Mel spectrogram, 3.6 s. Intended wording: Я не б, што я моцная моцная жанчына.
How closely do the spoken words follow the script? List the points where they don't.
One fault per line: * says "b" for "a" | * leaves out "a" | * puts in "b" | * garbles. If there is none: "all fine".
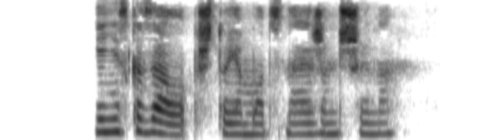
* puts in "сказала"
* leaves out "моцная"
